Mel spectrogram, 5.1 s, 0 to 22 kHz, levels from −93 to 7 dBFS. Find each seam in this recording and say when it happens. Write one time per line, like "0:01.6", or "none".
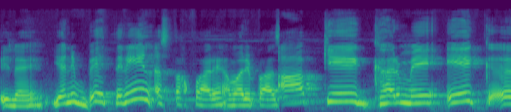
0:02.8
